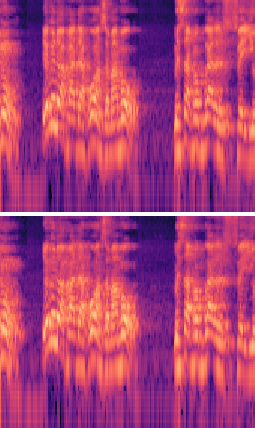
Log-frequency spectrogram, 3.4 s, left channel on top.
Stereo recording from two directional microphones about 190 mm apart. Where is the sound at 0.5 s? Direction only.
20° left (ahead or behind).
